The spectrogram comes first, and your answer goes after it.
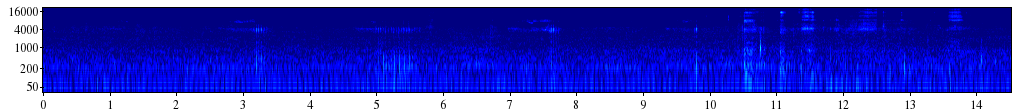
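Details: Loud snoring from Mildred, a female Bulldog, partner of another Bulldog named Clyde; continuous low, rough rumbling breaths with a few brief rustles and clicks around the middle and later on.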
